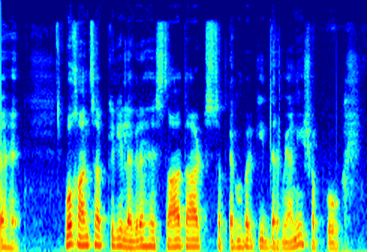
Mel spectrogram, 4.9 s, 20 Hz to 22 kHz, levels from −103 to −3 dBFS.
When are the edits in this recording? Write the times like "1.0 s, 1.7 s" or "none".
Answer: none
